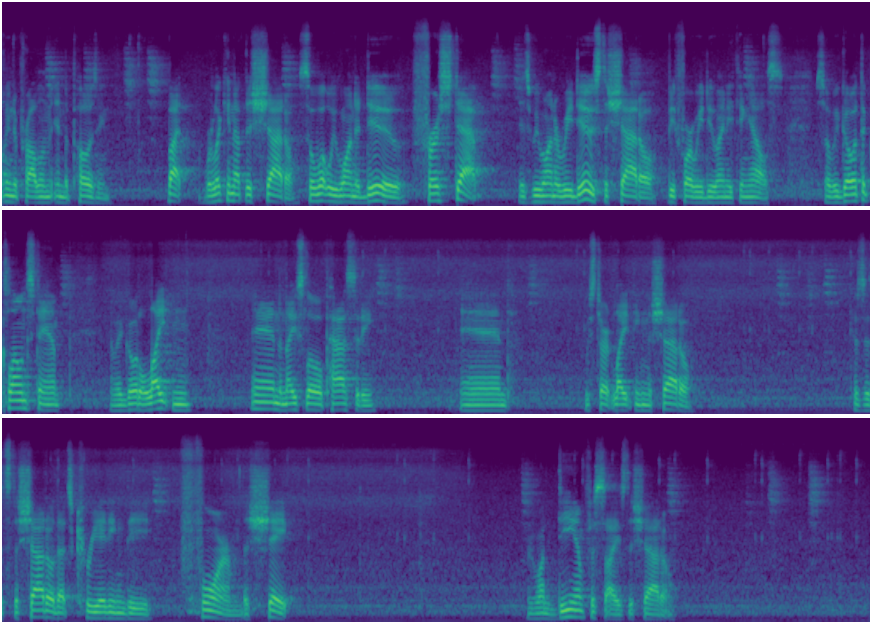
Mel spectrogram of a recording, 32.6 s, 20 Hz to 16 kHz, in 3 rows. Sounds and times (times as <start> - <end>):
Speech: 0.0 - 1.4, 2.1 - 13.2, 14.0 - 15.6, 16.6 - 17.3, 18.2 - 19.6, 21.5 - 25.4, 28.2 - 30.2.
